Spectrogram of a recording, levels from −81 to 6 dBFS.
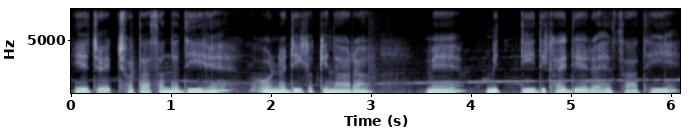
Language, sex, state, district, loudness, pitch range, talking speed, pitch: Hindi, female, Arunachal Pradesh, Longding, -14 LUFS, 185-210 Hz, 175 wpm, 195 Hz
